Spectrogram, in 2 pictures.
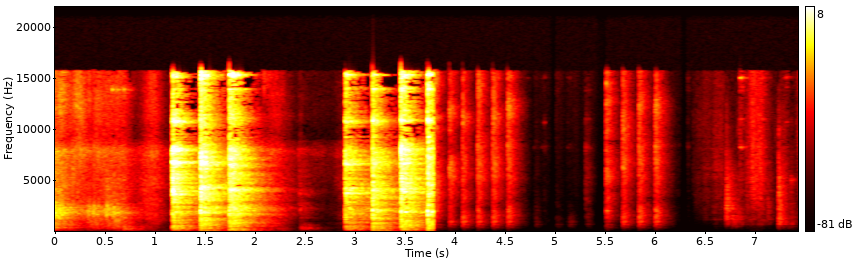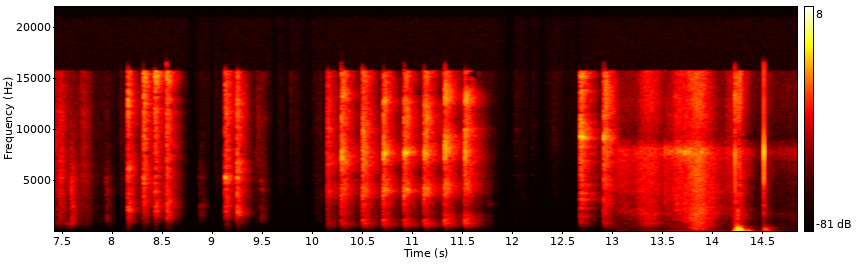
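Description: Hammer striking a steel chisel, chipping plaster and brick out of a wall chase: two quick runs of hard blows in the first four seconds, then much lighter, rapid taps in short runs.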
